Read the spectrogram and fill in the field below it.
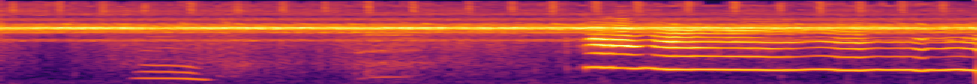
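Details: Hungry campsite cat at night: two short, soft chirping mews, then a long, loud, steady meow over a continuous high whine in the background.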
